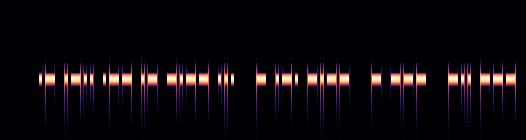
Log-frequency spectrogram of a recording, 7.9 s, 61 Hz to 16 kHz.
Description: Morse code, heard as a keyed tone, about 25 wpm, 700 Hz. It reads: ALWAYS TRY TO DO
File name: practice / 25wpm / Sentences with 2-Word Phrases - 25wpm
